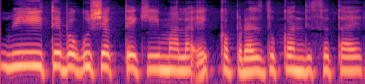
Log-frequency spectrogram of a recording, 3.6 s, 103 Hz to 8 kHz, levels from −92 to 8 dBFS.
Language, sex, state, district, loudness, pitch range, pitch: Marathi, female, Maharashtra, Solapur, -13 LUFS, 210-245 Hz, 220 Hz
